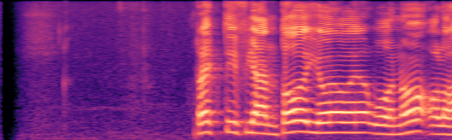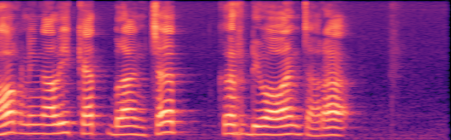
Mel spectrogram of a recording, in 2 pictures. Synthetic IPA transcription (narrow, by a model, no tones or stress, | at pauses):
rɛk̚t̪ifjant̪ɔjɔwɔnɔɔlɔɦɔk̚niŋalikɛt̪̚blaɲt͡ʃət̪̚ | kɨrdiwawaɲt͡ʃaɾa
